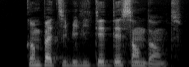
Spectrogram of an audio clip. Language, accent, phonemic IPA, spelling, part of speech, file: French, France, /kɔ̃.pa.ti.bi.li.te de.sɑ̃.dɑ̃t/, compatibilité descendante, noun, LL-Q150 (fra)-compatibilité descendante.wav
- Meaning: backward compatibility (compatibility with older data)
